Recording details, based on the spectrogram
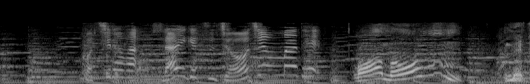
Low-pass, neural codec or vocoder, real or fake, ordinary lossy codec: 7.2 kHz; none; real; AAC, 32 kbps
